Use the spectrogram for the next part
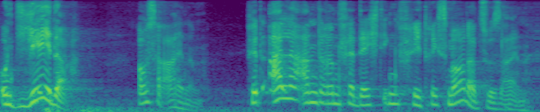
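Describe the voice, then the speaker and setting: An actor playing a wry medieval adventurer who recounts his quest in a radio drama, in an ironic, expressive storytelling manner. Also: high voice, moderate pace, slightly rough, exaggerated voice. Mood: declamatory, dramatic. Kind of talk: German radio drama narration.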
